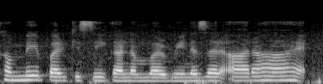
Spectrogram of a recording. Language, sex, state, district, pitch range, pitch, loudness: Hindi, female, Haryana, Charkhi Dadri, 165-190 Hz, 175 Hz, -14 LUFS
